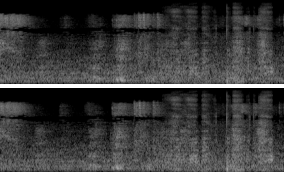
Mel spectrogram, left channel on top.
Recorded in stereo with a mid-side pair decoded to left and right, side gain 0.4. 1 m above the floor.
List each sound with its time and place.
1.6 s writing: 30° right, 0.5 m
